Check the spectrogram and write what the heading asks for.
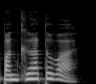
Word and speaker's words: Панкратова: «Мадам Панкратова!» С ударением на последний слог вдруг обратился ко мне ректор.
